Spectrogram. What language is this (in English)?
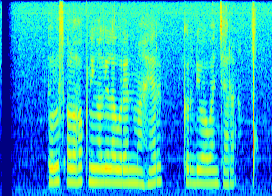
Sundanese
